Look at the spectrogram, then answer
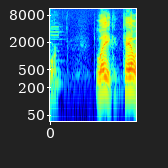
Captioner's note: buzzer beeps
